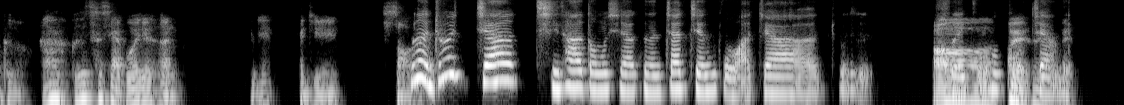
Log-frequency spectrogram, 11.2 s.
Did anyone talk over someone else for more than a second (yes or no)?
yes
